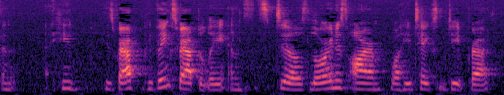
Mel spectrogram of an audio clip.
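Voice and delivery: ordinary delivery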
